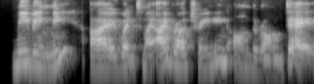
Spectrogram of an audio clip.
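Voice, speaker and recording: A woman with a medium-pitched voice talks at a moderate pace, her intonation lively. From Canada. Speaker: scalp micropigmentation specialist and trainer. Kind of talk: interview. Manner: casual, chatty.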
